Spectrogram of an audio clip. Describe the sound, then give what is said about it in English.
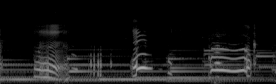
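A newborn baby coos and babbles in a few short, soft, voiced sounds that slide in pitch, fairly quiet over a steady low hum. “Think about the cooing of a newborn child”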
